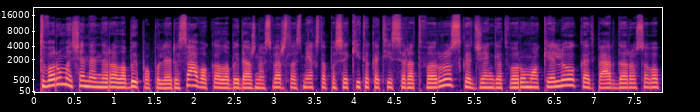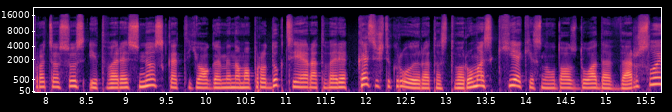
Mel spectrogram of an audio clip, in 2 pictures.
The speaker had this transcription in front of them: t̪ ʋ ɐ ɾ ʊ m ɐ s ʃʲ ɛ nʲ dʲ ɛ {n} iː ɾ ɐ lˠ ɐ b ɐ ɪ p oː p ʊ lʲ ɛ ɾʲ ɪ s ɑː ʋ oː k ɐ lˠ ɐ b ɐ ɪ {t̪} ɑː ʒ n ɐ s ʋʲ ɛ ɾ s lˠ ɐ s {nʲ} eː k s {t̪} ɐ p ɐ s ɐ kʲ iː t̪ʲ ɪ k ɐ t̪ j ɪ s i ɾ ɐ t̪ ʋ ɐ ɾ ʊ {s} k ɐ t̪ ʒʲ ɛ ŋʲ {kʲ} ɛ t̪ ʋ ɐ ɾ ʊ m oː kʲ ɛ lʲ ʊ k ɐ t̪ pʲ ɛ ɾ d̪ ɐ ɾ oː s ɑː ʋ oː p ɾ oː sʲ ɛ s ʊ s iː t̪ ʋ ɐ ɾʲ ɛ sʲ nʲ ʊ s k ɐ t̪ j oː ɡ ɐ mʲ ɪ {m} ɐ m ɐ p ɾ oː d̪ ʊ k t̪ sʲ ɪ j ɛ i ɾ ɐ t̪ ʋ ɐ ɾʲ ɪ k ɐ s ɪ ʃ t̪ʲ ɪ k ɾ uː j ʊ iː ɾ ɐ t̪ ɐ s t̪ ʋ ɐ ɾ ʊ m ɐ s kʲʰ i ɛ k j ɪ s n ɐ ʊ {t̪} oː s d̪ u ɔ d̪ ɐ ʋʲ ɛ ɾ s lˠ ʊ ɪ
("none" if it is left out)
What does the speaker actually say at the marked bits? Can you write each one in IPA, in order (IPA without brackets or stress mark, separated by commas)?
n, d̪, mʲ, t̪, s, ɡʲ, n, d̪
